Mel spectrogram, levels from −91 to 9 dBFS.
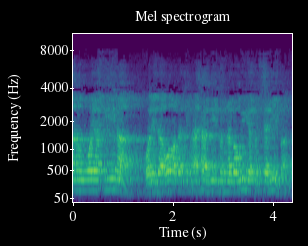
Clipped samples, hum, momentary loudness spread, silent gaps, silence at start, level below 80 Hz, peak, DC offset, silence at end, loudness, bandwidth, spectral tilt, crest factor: under 0.1%; none; 6 LU; none; 0 s; -84 dBFS; -4 dBFS; under 0.1%; 0 s; -21 LUFS; 7 kHz; -6 dB/octave; 16 dB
